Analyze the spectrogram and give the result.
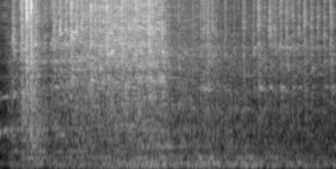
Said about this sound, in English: Let's see here, hit the starter.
